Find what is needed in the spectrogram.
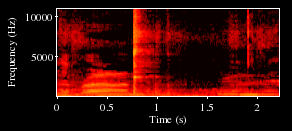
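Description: A spoon clinking against a ceramic soup bowl: one sharp clink about three quarters of a second in and a fainter one near the end.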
